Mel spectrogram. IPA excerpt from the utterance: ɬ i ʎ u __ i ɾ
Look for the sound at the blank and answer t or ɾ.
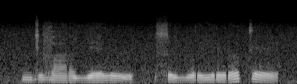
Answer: ɾ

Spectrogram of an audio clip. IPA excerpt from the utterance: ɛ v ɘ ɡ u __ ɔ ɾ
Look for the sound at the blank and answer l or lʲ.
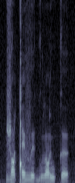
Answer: l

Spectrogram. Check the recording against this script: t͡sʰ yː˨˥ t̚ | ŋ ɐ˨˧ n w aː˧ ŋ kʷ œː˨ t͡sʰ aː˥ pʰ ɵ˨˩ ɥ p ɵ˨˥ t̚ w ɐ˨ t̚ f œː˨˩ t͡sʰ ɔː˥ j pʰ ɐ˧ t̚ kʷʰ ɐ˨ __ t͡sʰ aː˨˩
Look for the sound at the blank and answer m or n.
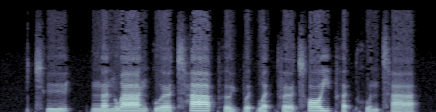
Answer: n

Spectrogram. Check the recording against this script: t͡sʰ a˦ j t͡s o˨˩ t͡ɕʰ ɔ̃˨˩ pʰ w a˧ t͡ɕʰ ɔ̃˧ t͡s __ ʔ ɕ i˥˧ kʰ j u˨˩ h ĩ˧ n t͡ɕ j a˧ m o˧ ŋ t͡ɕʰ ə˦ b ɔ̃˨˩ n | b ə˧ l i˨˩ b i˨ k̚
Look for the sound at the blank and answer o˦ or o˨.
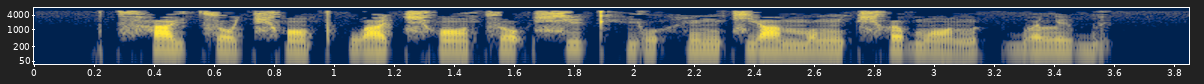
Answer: o˦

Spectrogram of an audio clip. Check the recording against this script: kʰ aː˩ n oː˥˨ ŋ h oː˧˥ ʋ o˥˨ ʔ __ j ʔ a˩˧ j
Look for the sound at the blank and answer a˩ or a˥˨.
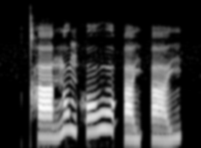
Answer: a˩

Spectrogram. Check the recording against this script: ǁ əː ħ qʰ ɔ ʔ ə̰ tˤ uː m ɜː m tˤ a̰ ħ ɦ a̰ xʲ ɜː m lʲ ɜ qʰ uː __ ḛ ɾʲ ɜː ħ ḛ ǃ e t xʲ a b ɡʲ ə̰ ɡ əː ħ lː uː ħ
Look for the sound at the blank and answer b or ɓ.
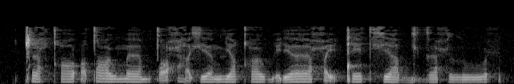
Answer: b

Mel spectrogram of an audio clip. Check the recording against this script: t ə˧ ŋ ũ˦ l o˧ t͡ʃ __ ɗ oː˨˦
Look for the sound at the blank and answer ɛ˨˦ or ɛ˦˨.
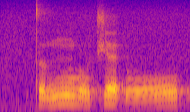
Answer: ɛ˦˨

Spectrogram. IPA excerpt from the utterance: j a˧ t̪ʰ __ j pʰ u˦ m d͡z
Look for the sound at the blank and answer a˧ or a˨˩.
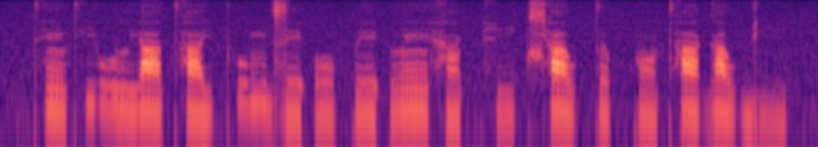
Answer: a˨˩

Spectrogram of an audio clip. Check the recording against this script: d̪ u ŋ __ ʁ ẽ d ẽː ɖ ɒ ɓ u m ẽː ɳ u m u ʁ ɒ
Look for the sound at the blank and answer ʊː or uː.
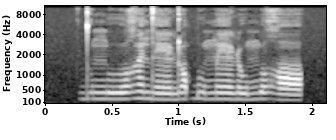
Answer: uː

